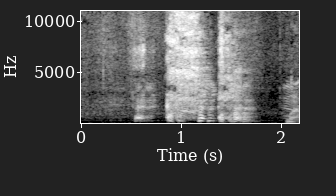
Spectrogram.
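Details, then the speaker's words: Brief loud adult cough bursts, deliberately coughed while testing microphone levels with a compressor on; voluntary cough with no wet or wheezy quality. "i want to hear that cough again okay so there's a cough there watch the watch now see it mostly goes around 12."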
